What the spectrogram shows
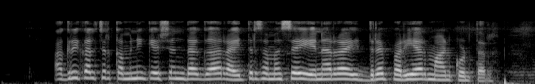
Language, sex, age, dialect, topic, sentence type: Kannada, female, 25-30, Northeastern, agriculture, statement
